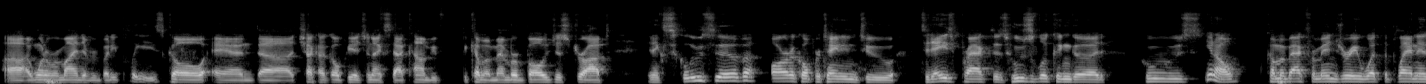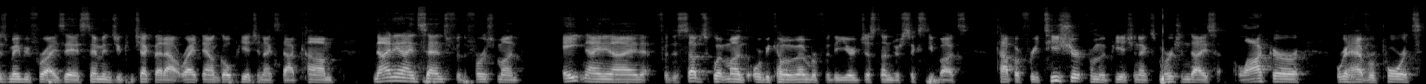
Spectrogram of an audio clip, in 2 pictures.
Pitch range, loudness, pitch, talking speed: 110-135 Hz, -23 LUFS, 120 Hz, 190 wpm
